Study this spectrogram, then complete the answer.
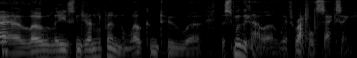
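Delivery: low, soft, crooning lounge host voice; smooth jazz radio host. Pretend. Host mock-introduces his jazz band, soft smooth crooning. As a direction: purr it like a late-night jazz DJ.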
